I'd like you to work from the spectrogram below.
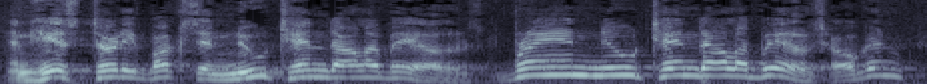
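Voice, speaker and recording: A man's voice: high-pitched, big pitch swings, a bit bright, heavily acted. An actor playing a dim-witted, eager police officer in a 1940s radio comedy, muddled in his words. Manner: slow, muddled.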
